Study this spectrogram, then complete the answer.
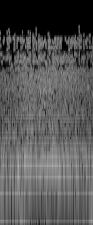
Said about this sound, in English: So we will run a wave for you now. First, you'll hear the big engine that makes the wave and sends water through the tank.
